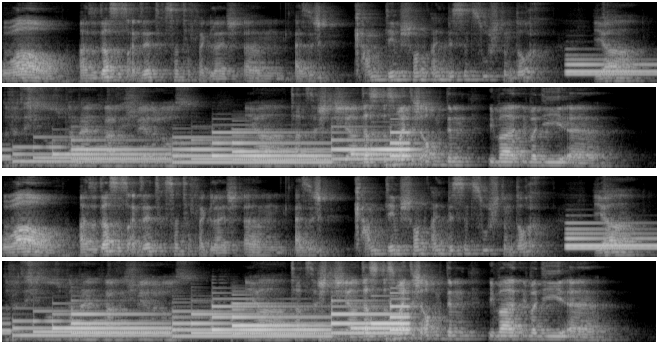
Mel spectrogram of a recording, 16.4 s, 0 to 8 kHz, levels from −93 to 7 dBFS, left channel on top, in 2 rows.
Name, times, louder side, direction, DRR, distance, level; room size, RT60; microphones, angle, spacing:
voice 1, 0.0-0.7 1.0-4.0 4.4-6.7 7.4-7.9 11.2-14.0 14.3-15.7, right 2 dB, 15° right, 1 dB, 2.4 m, -30 dB
sound 1, 7.0-13.3, right 3 dB, 70° right, 0.9 m, -19 dB
voice 2, 8.2-10.5, left 1 dB, 25° left, -2 dB, 7.2 m, -37 dB
13.5 x 12.5 x 7.9 m, 0.81 s
head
